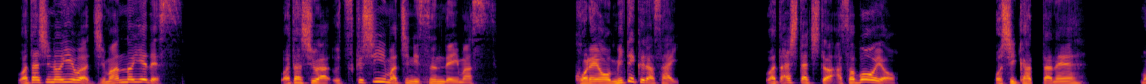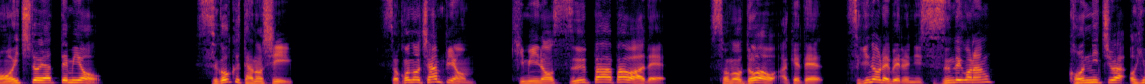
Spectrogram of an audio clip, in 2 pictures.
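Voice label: Japanese male children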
